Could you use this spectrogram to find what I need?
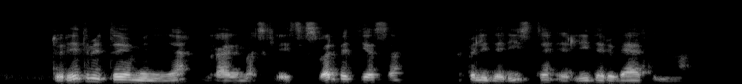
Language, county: Lithuanian, Telšiai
